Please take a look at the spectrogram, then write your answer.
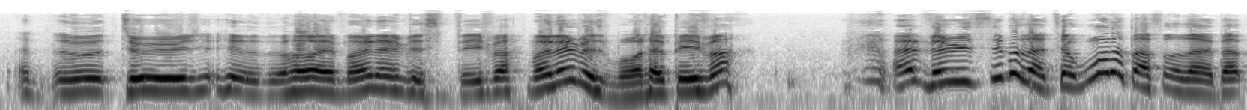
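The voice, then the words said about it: Higher-pitched buck-toothed character voice. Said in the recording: “my voice is a little higher. ... I have to have my teeth out in front of this whole accent”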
